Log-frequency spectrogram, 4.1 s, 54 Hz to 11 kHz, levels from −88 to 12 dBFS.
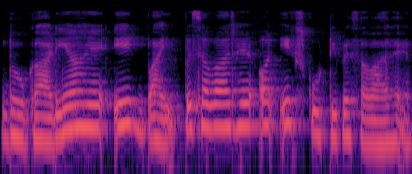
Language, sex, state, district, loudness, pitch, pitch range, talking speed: Hindi, female, Uttar Pradesh, Varanasi, -31 LUFS, 185 Hz, 160-230 Hz, 205 wpm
